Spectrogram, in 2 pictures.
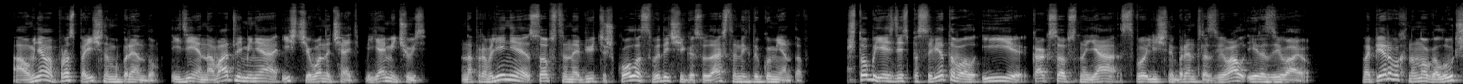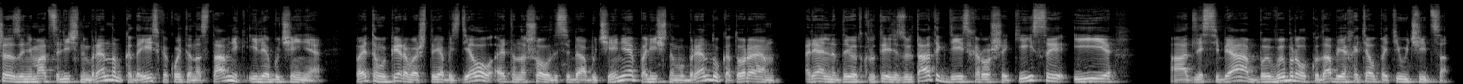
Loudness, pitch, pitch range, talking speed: -18 LUFS, 125 Hz, 115-140 Hz, 175 wpm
